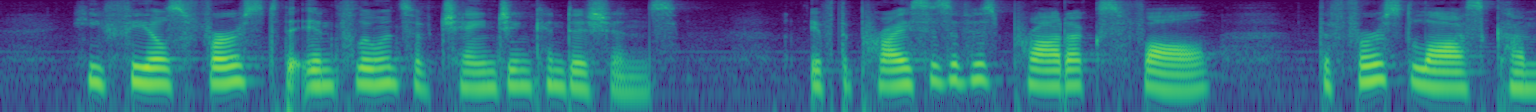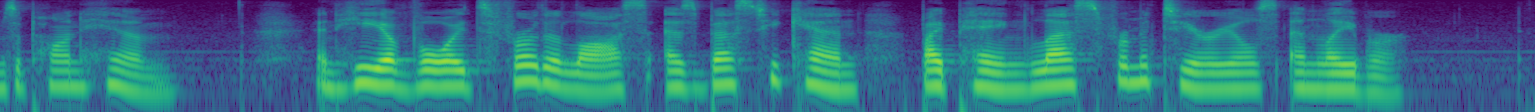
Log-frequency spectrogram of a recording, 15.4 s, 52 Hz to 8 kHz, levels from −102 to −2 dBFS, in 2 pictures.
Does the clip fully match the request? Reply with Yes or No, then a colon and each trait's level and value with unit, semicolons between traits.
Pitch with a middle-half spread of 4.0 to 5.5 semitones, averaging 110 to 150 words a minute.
No: average, 3.4 semitones; average, 145 wpm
